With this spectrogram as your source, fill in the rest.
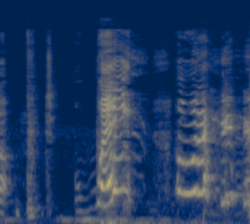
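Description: A young woman laughs, close to a microphone.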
